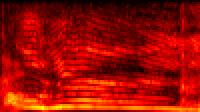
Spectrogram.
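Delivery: gleeful cheer. Retold or imitated. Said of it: "I was like".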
